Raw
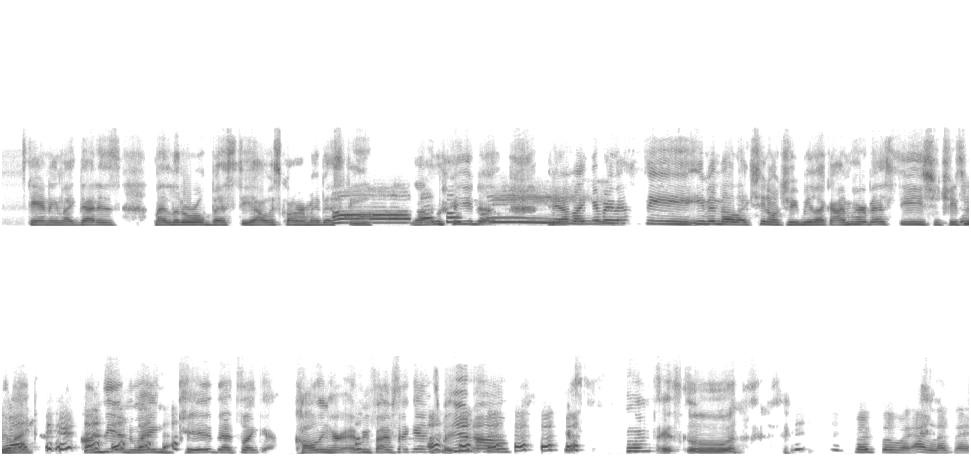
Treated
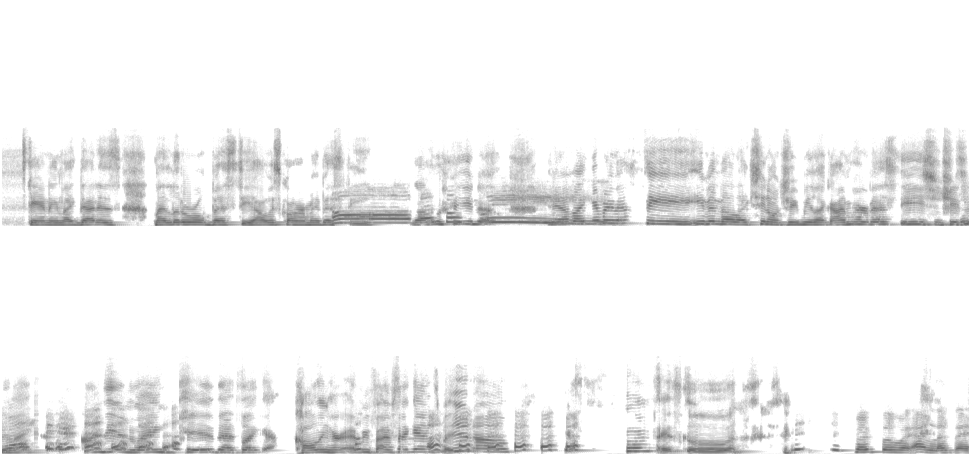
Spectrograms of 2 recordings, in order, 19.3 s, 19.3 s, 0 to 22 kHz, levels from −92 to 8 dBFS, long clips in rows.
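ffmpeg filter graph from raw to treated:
-filter_complex "[0:a]asettb=1/sr,asplit=3[a][b][c];[a]atrim=end=8.494[d];[b]atrim=start=8.49:end=12.32,asetpts=PTS-STARTPTS,afade=t=in:d=0.004:c=qsin,afade=t=out:st=3.826:d=0.004:c=qsin,agate=range=-33dB:threshold=-49dB:ratio=3:release=100:detection=peak,flanger=delay=20:depth=5.8:speed=1.3[e];[c]atrim=start=12.316[f];[d][e]acrossfade=d=0.004:c1=hsin:c2=qsin[g];[g][f]acrossfade=d=0.004:c1=qsin:c2=hsin,equalizer=f=67:w=1.3:g=5,bandreject=f=50:t=h:w=6,bandreject=f=100:t=h:w=6,bandreject=f=150:t=h:w=6,bandreject=f=200:t=h:w=6,bandreject=f=250:t=h:w=6,bandreject=f=300:t=h:w=6,bandreject=f=350:t=h:w=6,bandreject=f=400:t=h:w=6,acompressor=threshold=-43dB:ratio=4,volume=5dB"

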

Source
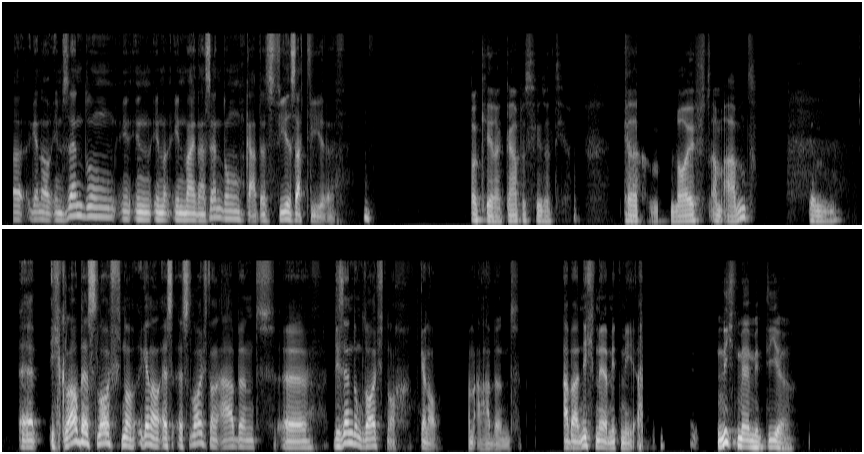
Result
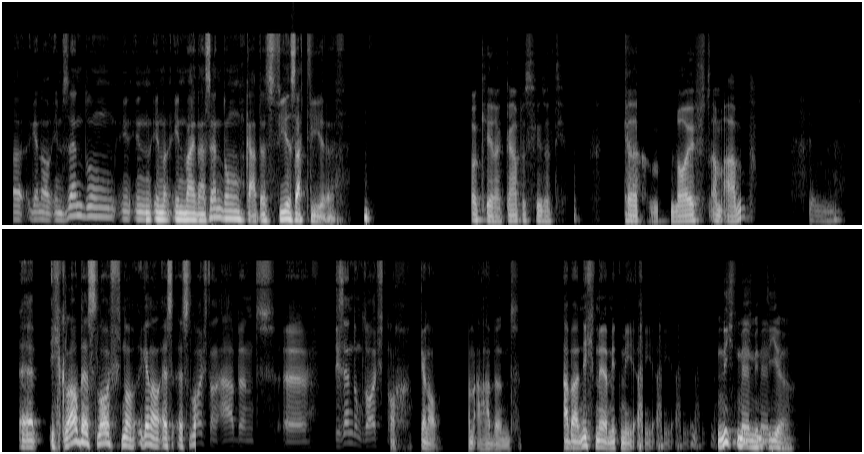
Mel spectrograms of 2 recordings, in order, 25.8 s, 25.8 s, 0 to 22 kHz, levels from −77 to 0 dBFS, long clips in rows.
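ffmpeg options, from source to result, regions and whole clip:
-filter_complex "[0:a]asettb=1/sr,asplit=3[a][b][c];[a]atrim=end=2.164[d];[b]atrim=start=2.16:end=5.47,asetpts=PTS-STARTPTS,afade=t=in:d=0.004:c=qsin,afade=t=out:st=3.306:d=0.004:c=qsin,equalizer=f=110:t=o:w=0.69:g=11,acontrast=25[e];[c]atrim=start=5.466[f];[d][e]acrossfade=d=0.004:c1=hsin:c2=qsin[g];[g][f]acrossfade=d=0.004:c1=qsin:c2=hsin,asettb=1/sr,asplit=3[h][i][j];[h]atrim=end=11.084[k];[i]atrim=start=11.08:end=12.49,asetpts=PTS-STARTPTS,afade=t=in:d=0.004:c=qsin,afade=t=out:st=1.406:d=0.004:c=qsin,lowpass=f=4k:w=0.5412,lowpass=f=4k:w=1.3066,acompressor=threshold=-35dB:ratio=16:attack=3.2:release=140:knee=1:detection=peak,asubboost=boost=3:cutoff=77[l];[j]atrim=start=12.486[m];[k][l]acrossfade=d=0.004:c1=hsin:c2=qsin[n];[n][m]acrossfade=d=0.004:c1=qsin:c2=hsin,asettb=1/sr,asplit=3[o][p][q];[o]atrim=end=15.804[r];[p]atrim=start=15.8:end=18.73,asetpts=PTS-STARTPTS,afade=t=in:d=0.004:c=qsin,afade=t=out:st=2.926:d=0.004:c=qsin,highpass=1.3k,bandreject=f=7.5k:w=14[s];[q]atrim=start=18.726[t];[r][s]acrossfade=d=0.004:c1=hsin:c2=qsin[u];[u][t]acrossfade=d=0.004:c1=qsin:c2=hsin,asettb=1/sr,asplit=3[v][w][x];[v]atrim=end=22.264[y];[w]atrim=start=22.26:end=24.46,asetpts=PTS-STARTPTS,afade=t=in:d=0.004:c=qsin,afade=t=out:st=2.196:d=0.004:c=qsin,highpass=83,equalizer=f=1.3k:t=o:w=1.2:g=-5.5,asplit=2[z][aa];[aa]adelay=285,lowpass=f=3.4k:p=1,volume=-9dB,asplit=2[ab][ac];[ac]adelay=285,lowpass=f=3.4k:p=1,volume=0.45,asplit=2[ad][ae];[ae]adelay=285,lowpass=f=3.4k:p=1,volume=0.45,asplit=2[af][ag];[ag]adelay=285,lowpass=f=3.4k:p=1,volume=0.45,asplit=2[ah][ai];[ai]adelay=285,lowpass=f=3.4k:p=1,volume=0.45[aj];[z][ab][ad][af][ah][aj]amix=inputs=6:normalize=0,atrim=end_sample=97020[ak];[x]atrim=start=24.456[al];[y][ak]acrossfade=d=0.004:c1=hsin:c2=qsin[am];[am][al]acrossfade=d=0.004:c1=qsin:c2=hsin,agate=range=-29dB:threshold=-49dB:ratio=16:detection=peak,equalizer=f=7.8k:w=3.8:g=-4.5,dynaudnorm=f=510:g=11:m=4.5dB,volume=-5dB"

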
